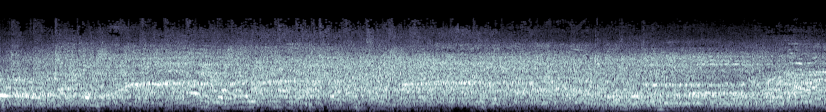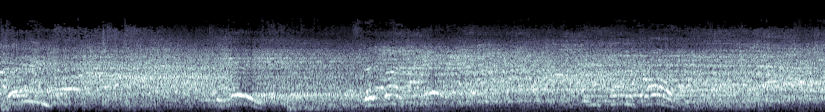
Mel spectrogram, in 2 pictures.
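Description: Young girls shout and call out to each other across an echoing hall.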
